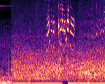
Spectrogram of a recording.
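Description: A quick run of short, high bird-like chirps about a second in, over a steady low hum of street traffic.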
